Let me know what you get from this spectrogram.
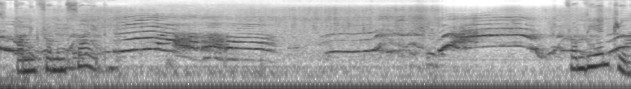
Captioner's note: sobbing and screaming deeply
